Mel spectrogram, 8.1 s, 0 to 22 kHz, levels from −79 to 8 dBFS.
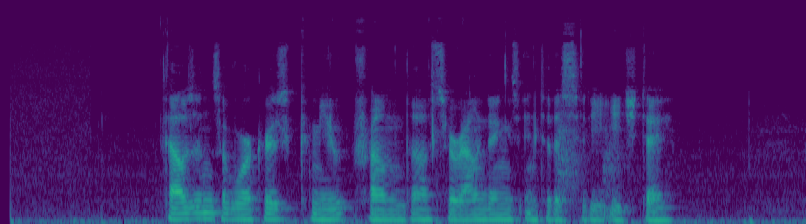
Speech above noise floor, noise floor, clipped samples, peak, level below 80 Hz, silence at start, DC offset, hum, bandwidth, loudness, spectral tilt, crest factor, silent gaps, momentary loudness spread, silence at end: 21 dB; -53 dBFS; under 0.1%; -14 dBFS; -48 dBFS; 0.1 s; under 0.1%; none; 16 kHz; -33 LUFS; -5.5 dB/octave; 20 dB; none; 23 LU; 0 s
